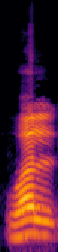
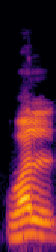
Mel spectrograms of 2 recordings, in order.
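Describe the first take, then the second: Both takes have the same delivery.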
